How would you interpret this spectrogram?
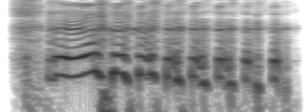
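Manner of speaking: long, stuttering sob; acted crying fit trailing downwards; mother's sobbing. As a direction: weep without words, self-pityingly. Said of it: "அம்மா, அழாதீங்கம்மா".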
